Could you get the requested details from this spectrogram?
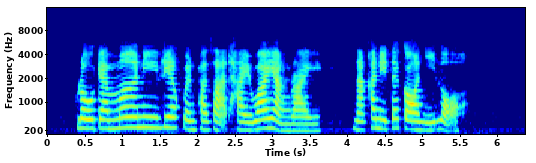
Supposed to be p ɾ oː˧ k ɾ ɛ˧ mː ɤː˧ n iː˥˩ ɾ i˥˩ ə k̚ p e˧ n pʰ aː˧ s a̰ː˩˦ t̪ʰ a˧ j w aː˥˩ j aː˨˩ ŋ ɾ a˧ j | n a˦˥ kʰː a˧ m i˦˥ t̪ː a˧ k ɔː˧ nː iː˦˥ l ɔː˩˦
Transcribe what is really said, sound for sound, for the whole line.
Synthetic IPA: p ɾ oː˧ k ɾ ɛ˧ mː ɤː˥˩ n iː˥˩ ɾ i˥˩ ə k̚ p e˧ n pʰ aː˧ s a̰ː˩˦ t̪ʰ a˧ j w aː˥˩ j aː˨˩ ŋ ɾ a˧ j | n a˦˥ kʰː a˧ n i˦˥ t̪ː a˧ k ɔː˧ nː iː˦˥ l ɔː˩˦

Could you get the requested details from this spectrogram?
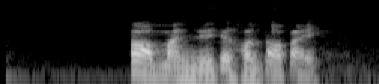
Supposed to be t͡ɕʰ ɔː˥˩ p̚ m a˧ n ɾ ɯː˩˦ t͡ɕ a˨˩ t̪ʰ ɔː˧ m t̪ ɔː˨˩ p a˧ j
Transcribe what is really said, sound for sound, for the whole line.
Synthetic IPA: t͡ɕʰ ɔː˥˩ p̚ m a˧ n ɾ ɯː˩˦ t͡ɕ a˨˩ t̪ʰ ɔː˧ n t̪ ɔː˨˩ p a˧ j

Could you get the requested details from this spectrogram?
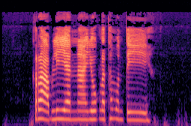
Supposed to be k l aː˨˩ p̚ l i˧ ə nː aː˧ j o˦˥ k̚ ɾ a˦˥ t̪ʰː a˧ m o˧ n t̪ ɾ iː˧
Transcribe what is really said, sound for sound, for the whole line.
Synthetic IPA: k ɾ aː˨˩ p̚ l i˧ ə nː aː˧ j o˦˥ k̚ ɾ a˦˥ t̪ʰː a˧ m o˧ n t̪ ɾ iː˧

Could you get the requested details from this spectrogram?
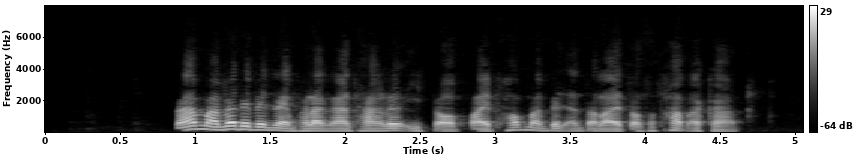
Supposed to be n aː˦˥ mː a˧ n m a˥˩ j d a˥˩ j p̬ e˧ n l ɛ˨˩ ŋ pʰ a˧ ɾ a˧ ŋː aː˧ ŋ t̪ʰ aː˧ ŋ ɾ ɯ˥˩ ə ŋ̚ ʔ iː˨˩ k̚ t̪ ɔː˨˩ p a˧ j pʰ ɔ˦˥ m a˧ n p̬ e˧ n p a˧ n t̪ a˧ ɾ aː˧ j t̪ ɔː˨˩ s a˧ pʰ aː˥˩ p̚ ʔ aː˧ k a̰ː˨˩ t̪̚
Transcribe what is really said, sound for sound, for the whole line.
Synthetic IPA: n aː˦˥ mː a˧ n m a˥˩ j d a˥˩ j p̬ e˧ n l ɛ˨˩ ŋ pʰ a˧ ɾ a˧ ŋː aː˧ n t̪ʰ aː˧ ŋ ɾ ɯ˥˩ ə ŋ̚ ʔ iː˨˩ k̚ t̪ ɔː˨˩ p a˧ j pʰ ɔ˦˥ m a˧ n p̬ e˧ n ʔ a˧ n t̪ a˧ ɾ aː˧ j t̪ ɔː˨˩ s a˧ pʰ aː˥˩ p̚ ʔ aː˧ k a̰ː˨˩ t̪̚

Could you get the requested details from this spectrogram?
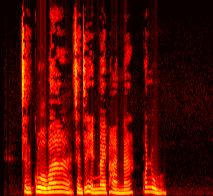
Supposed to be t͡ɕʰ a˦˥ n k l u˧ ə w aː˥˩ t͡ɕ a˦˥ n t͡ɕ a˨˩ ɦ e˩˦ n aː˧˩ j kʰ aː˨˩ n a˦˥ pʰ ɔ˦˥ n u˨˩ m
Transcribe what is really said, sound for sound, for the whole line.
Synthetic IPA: t͡ɕʰ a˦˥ n k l u˧ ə w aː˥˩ t͡ɕʰ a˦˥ n t͡ɕ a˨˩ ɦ e˩˦ nː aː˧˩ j pʰ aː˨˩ nː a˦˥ pʰ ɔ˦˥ n u˨˩ m

